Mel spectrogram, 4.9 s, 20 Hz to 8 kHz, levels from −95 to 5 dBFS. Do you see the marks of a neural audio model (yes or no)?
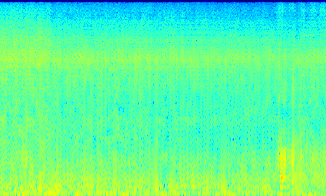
yes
